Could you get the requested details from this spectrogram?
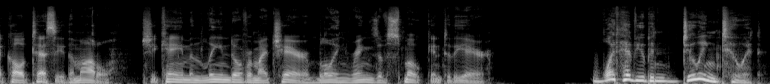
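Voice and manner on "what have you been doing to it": high, loud cry of dismay; exclaiming. A narrator's reading. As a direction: blurt it out, shocked. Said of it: "she exclaimed".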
